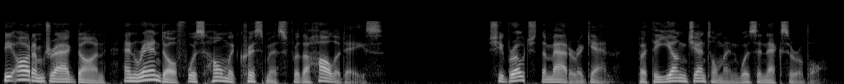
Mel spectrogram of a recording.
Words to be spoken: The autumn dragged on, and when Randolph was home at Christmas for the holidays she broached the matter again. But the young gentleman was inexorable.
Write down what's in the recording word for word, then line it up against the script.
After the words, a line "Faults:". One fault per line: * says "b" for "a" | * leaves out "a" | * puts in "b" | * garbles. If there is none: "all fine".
The autumn dragged on, and Randolph was home at Christmas for the holidays she broached the matter again. But the young gentleman was inexorable.
Faults:
* leaves out "when"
